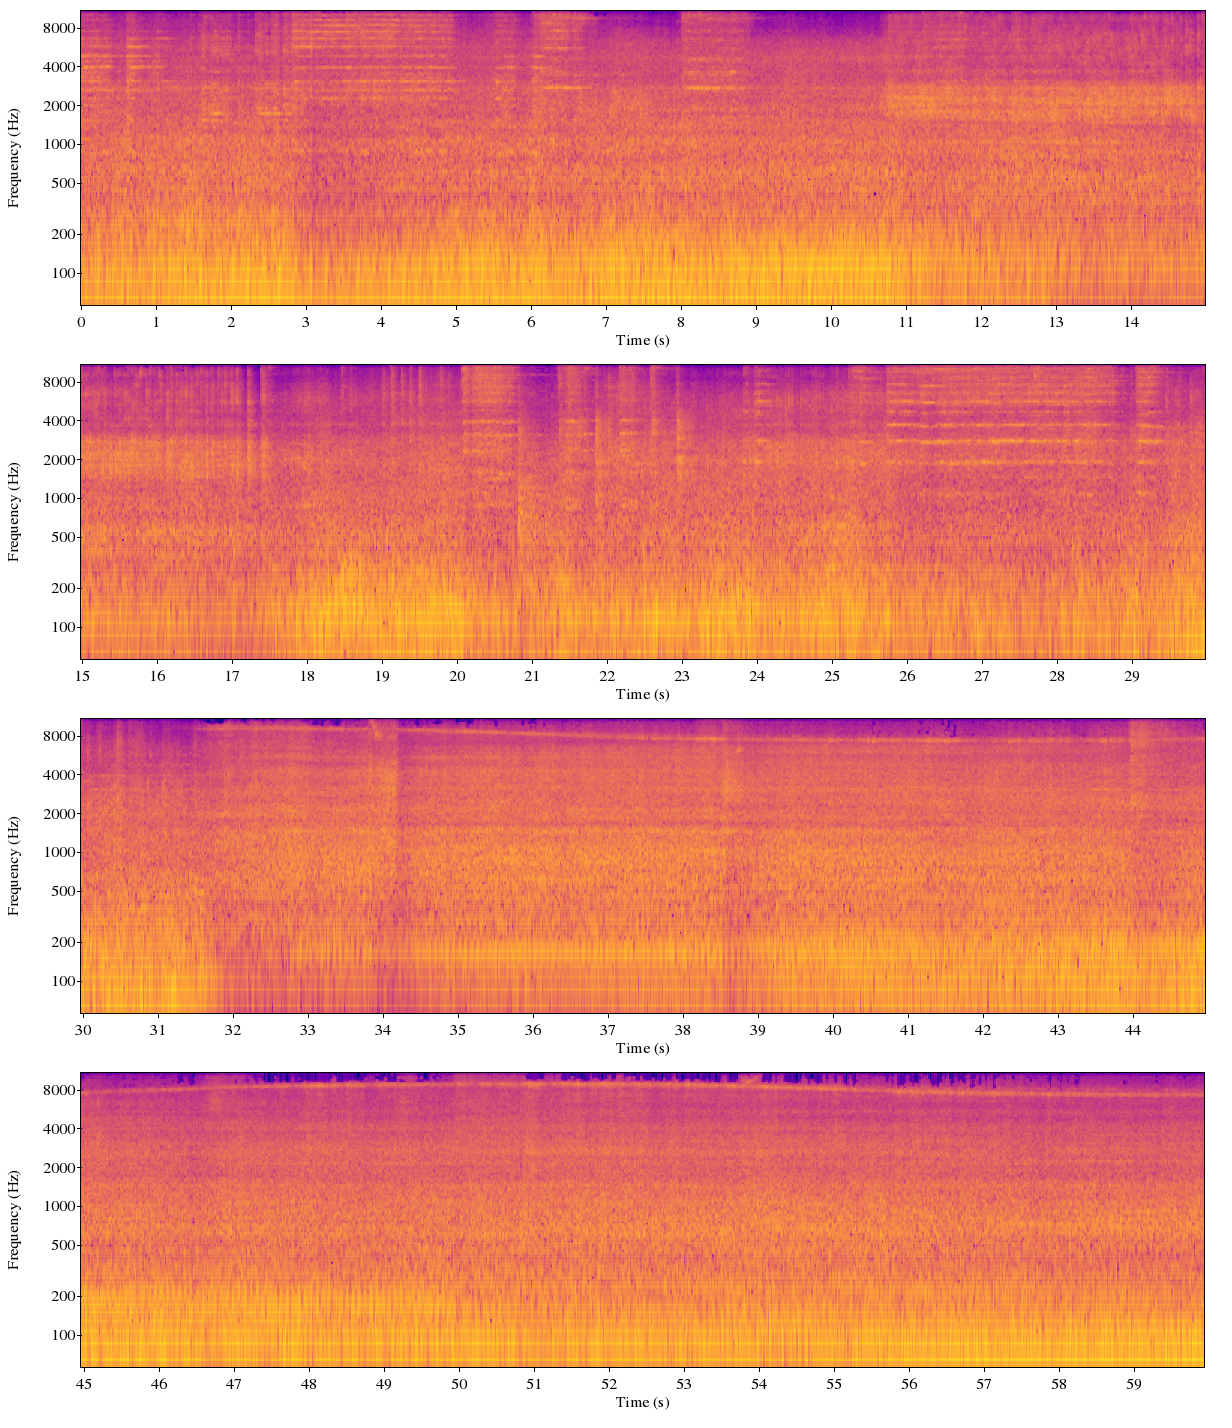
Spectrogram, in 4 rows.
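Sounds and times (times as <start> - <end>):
high-pitched wheel squeal: 0.0 - 7.2, 8.0 - 9.0, 25.2 - 29.6
diesel locomotive engine drone: 0.0 - 59.9
train wheels clattering on rail joints: 0.0 - 59.9.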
